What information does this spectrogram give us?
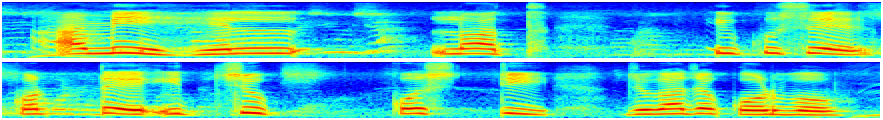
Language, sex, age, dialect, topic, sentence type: Bengali, female, 18-24, Rajbangshi, banking, question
